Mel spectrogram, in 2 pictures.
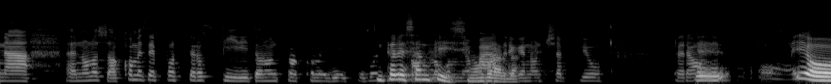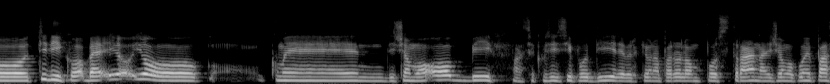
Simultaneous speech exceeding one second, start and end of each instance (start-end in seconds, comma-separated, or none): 3.7-5.2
